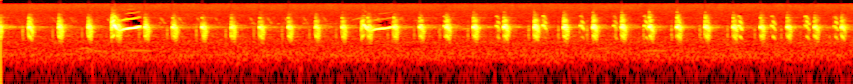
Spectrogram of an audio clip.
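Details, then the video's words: Common redshank calling with a fast string of short, sharp notes at an even pitch, plus two quick rising whistles early on; otherwise clean and quiet. "Tiếng Chim Choắt Chân Đỏ"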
